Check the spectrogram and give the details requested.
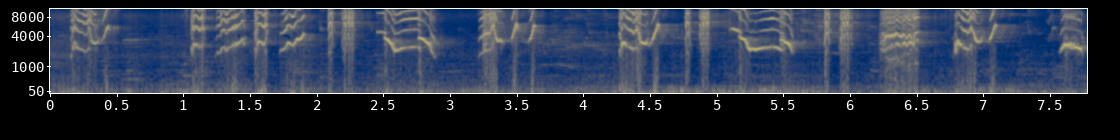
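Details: Female Oriental magpie-robin calling other magpie-robins to sing loudly: loud bursts of high whistled notes, swooping up and down, mixed with harsh rasping chatters, arriving in quick, uneven clusters with brief pauses.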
